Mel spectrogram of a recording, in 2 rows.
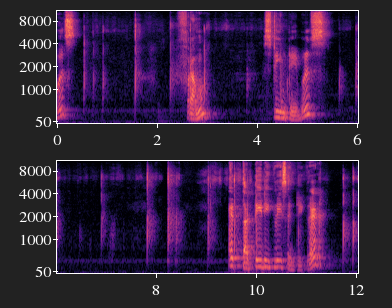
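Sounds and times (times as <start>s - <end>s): faint steady hum: 0.0s - 12.0s
chalk tapping and scratching: 0.2s - 4.8s, 5.4s - 12.0s.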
